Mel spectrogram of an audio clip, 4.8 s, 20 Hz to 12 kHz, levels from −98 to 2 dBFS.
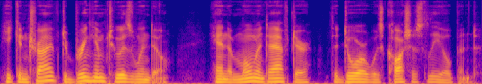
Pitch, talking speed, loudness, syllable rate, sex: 120 Hz, 210 wpm, -18 LUFS, 6.3 syllables/s, male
